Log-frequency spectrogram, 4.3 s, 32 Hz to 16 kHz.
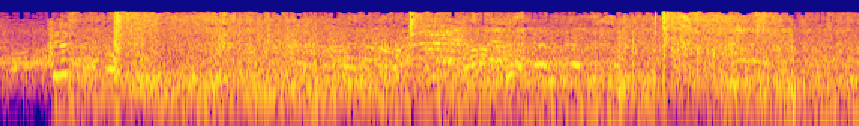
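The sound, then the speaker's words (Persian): Sharp gunshot-like pops and bangs crack out at irregular intervals as police in Rio de Janeiro fire tear gas and rubber bullets at protesters, over a dense, roaring crowd of up to 300,000 demonstrators, with a chaotic mix of shouting voices throughout. “در ریو دو ژانیرو جایی که میزبان مهمترین بازی های جام فوتبال کنفدراسیون هاست، پلیس گاز اشک‌آور و گلوله های لاستیکی به سوی تظاهرکنندگان شلیک می کند که شمارشان بالغ بر 300 هزار نفر می شد.”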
